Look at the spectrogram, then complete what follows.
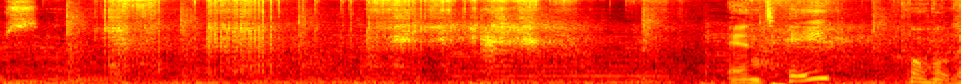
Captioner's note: tape ripping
